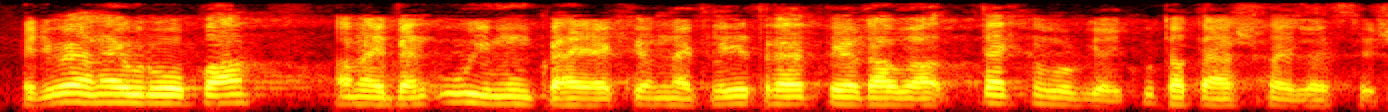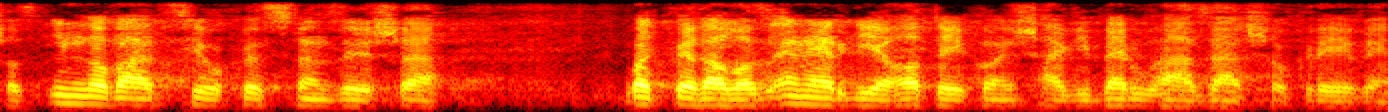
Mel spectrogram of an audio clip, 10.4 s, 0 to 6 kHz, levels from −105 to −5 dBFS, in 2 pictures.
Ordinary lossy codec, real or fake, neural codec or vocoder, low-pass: none; fake; codec, 16 kHz, 8 kbps, FreqCodec, smaller model; 5.4 kHz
